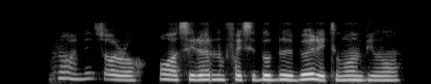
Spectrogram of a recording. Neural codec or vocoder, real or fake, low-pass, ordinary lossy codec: codec, 16 kHz in and 24 kHz out, 0.8 kbps, FocalCodec, streaming, 65536 codes; fake; 7.2 kHz; none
